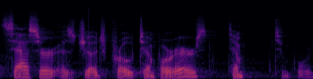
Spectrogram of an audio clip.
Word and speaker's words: tempore: Tempore, is that how you pronounce that, Chris? Tempore, thank you, Chris, of the Gilbert Municipal Court.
